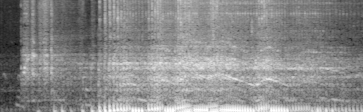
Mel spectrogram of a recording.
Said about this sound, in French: Et puis, élément très important, une moto.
